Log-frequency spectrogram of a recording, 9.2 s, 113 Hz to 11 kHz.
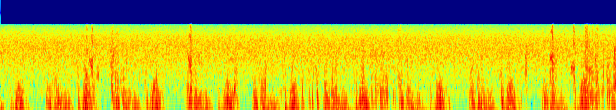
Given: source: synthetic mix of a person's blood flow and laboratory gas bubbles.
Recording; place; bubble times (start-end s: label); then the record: Doppler ultrasound of blood flow; precordium
1.25-1.54 s: bubbles
1.62-1.88 s: bubbles
2.29-2.41 s: bubbles
2.81-2.94 s: bubbles
3.44-3.59 s: bubbles
3.93-4.03 s: bubbles
4.51-5.07 s: bubbles
5.38-5.45 s: bubbles
5.54-6.04 s: bubbles
7.49-7.59 s: bubbles
7.77-7.96 s: bubbles
8.21-8.38 s: bubbles
8.53-8.67 s: bubbles
8.72-9.01 s: bubbles
9.08-9.25 s: bubbles
From the record:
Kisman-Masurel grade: 232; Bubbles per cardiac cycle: several, 3 to 8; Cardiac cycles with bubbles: 50 to 99%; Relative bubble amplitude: moderate (0.250 to 0.450); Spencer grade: 3 (all of the cardiac periods contain showers or single bubble signals, but not dominating or overriding the cardiac motion signals); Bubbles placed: anywhere in the cardiac cycle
